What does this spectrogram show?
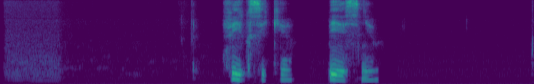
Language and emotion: Russian, neutral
